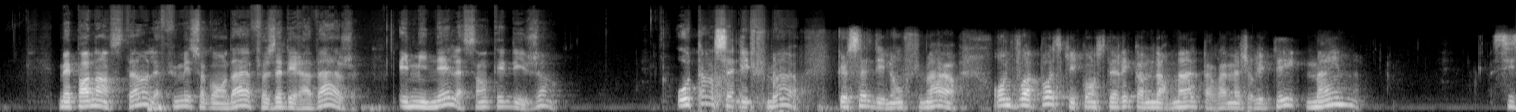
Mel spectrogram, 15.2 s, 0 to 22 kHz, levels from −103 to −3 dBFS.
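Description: At 6.92 s a call bitrate drop begins and lasts to the end: the bandwidth estimate fell, so the encoder went from 32 kbps to 8 kbps, holding the lowest rate for the final 5.71 s. Fewer bits mean coarser coding, so the speech turns rough and watery, and the band narrows from 20 kHz to 6 kHz, dulling it. Unlike a plain low-pass filter, the texture itself degrades, and unlike packet loss, nothing drops out. It never recovers.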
